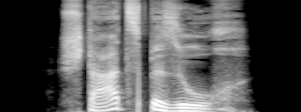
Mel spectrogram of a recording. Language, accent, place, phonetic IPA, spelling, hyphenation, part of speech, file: German, Germany, Berlin, [ˈʃtaːt͡sbəˌzuːχ], Staatsbesuch, Staats‧be‧such, noun, De-Staatsbesuch.ogg
- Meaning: state visit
